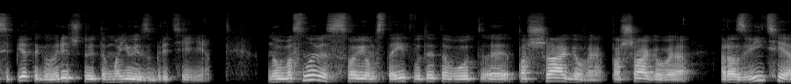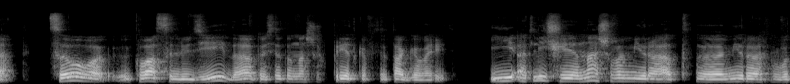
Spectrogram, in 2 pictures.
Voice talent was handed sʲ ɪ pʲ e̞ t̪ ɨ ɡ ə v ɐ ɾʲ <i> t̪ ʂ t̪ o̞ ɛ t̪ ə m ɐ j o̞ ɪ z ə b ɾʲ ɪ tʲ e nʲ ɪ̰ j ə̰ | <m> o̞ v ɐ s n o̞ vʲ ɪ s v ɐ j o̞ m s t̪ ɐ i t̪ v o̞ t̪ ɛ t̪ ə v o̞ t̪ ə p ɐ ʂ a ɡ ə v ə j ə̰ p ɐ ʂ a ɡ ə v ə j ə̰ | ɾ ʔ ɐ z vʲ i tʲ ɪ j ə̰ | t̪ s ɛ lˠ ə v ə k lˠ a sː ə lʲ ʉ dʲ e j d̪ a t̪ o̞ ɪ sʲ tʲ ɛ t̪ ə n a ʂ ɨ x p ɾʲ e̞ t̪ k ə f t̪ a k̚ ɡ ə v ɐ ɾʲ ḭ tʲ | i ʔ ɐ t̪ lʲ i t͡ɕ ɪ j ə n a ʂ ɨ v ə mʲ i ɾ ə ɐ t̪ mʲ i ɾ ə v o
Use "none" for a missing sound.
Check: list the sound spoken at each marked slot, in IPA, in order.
i, n

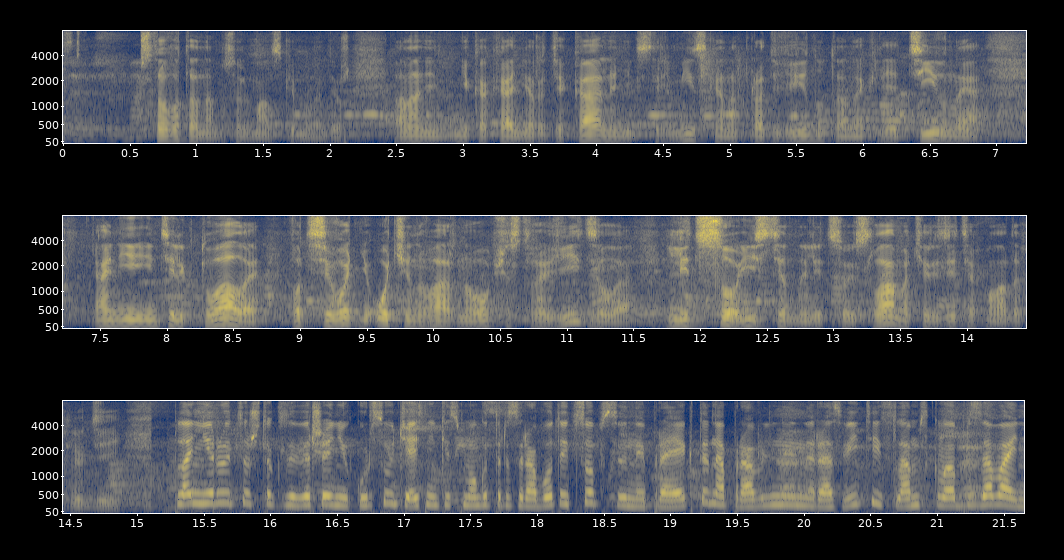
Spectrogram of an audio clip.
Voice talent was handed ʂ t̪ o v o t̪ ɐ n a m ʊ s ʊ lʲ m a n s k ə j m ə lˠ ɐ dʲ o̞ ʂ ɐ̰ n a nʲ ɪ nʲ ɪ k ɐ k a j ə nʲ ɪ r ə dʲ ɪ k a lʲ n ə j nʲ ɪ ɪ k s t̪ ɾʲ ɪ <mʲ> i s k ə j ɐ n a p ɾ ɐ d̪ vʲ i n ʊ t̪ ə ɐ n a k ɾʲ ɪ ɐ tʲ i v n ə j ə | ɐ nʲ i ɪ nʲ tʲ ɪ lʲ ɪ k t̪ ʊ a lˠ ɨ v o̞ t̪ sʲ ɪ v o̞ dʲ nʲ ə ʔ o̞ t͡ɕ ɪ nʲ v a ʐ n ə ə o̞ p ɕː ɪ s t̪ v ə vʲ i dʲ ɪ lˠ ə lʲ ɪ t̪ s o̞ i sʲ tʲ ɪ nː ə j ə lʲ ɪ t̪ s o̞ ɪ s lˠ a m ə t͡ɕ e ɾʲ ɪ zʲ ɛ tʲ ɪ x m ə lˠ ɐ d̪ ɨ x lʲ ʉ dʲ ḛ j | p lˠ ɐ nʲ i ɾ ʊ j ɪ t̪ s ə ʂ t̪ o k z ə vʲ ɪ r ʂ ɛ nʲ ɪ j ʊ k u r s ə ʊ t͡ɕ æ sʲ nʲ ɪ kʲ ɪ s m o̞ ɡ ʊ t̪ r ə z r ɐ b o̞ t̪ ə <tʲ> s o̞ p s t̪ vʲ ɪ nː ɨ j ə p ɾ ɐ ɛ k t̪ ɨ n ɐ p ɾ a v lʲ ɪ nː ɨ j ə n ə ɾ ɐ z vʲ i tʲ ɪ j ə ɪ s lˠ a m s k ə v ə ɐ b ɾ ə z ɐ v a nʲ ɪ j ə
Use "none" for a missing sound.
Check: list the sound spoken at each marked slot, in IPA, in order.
mʲ, tʲ

